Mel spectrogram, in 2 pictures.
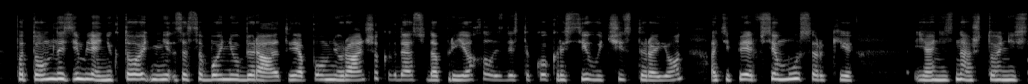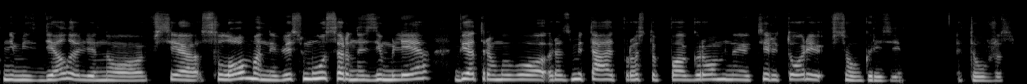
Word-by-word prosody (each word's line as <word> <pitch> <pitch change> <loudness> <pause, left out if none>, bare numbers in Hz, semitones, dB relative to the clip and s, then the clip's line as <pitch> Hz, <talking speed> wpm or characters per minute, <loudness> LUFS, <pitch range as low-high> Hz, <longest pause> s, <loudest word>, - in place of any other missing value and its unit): потом 235 0 +2
на 255 +1 +7
земле, 245 -2 +4
никто 235 +4 +2
не 225 -1 0
за 230 +3 -2
собой 220 0 0
не 225 0 +3
убирает. 195 -3 +2
Я 205 -1 +2
помню, 220 +1 -1
раньше, 205 +6 +1
когда 220 -3 -4
я 205 - 0
сюда 205 -1 -2
приехала, 205 +2 -3
здесь 200 0 -7
такой 215 +2 -6
красивый 215 0 -3
чистый 215 0 -6
район, 195 +5 -2 0.3
а 195 - 0
теперь 215 +1 0
все 250 - -1
мусорки, 220 -5 0 0.6
я 200 -1 0
не 200 0 +2
знаю, 210 0 -1
что 210 +2 -6
они 210 -1 +2
с 200 -1 -11
ними 205 -3 +1
сделали, 210 +2 0
но 190 -1 -1
все 205 -3 0
сломаны, 230 0 +2
весь 235 +4 -2
мусор 265 -1 +5
на 210 0 +1
земле, 225 +7 +2 0.2
ветром 245 -1 +2
его 220 -2 +1
разметает 225 +1 0
просто 215 0 -4
по 215 0 +1
огромной 220 0 -1
территории, 220 -1 -2
всё 200 -3 -3
в 185 - -5
грязи. 175 -2 -4 0.5
Это 180 0 -6
ужас! 175 0 -8
215 Hz, 150 wpm, -23 LUFS, 200-230 Hz, 0.6 s, на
